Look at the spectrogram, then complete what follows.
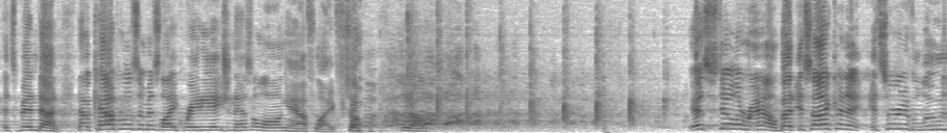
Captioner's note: laugher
